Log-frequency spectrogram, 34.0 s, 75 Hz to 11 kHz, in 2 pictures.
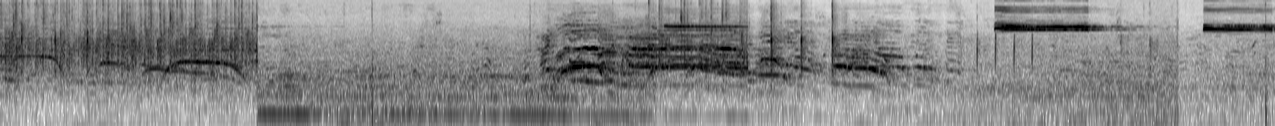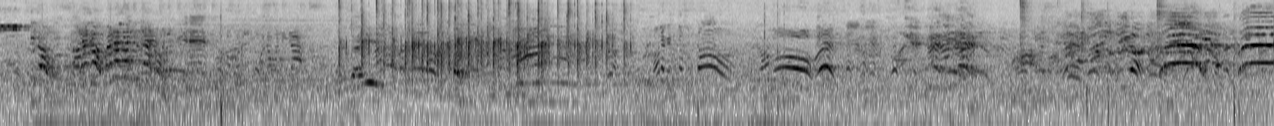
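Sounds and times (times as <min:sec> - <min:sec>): players and spectators shouting: 0:07.2 - 0:12.7, 0:30.9 - 0:33.9
referee's whistle blast: 0:13.3 - 0:15.2, 0:16.0 - 0:17.5.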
